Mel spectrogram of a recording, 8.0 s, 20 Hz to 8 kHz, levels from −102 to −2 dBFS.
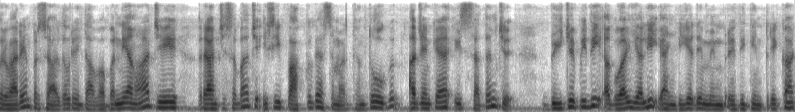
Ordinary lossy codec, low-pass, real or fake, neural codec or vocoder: none; 7.2 kHz; fake; codec, 24 kHz, 3 kbps, HILCodec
